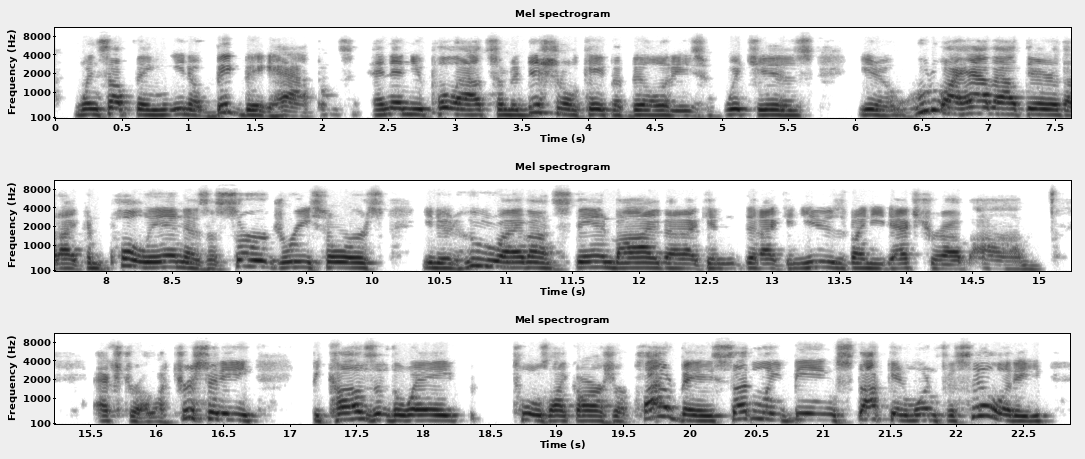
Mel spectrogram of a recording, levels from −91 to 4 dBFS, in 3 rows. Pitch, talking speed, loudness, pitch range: 190 Hz, 185 wpm, -15 LUFS, 180-205 Hz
